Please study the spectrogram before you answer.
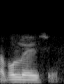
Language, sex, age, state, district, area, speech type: Assamese, male, 45-60, Assam, Darrang, rural, conversation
